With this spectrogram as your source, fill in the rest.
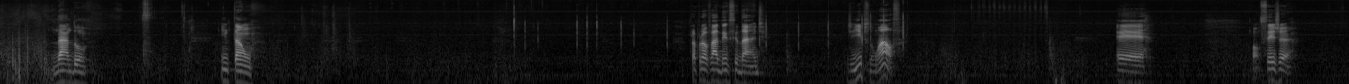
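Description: A man speaks through a microphone in short, spaced bursts, lecturing calmly.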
